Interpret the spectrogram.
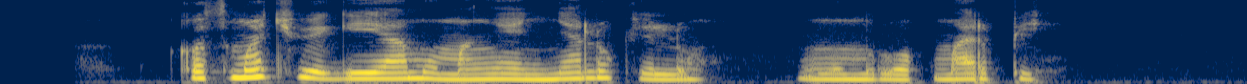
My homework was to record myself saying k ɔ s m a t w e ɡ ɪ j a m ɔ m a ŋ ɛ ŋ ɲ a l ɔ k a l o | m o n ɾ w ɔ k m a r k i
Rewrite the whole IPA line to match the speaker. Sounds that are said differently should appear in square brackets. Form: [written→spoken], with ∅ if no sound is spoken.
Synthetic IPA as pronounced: k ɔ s m a [t→t͡ʃ] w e ɡ ɪ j a m ɔ m a ŋ ɛ [ŋ→ɲ] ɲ a l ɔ k [a→e] l o | m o [n→m] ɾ w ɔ k m a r [k→p] i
